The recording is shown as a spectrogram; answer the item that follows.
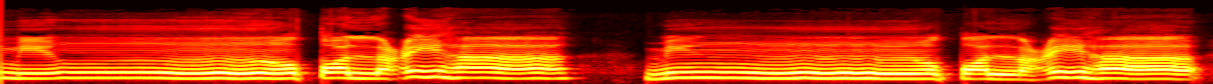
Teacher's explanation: اس نون کو ہم نے ظاہر نہیں کیا بلکہ ہم نے اس کو چھپایا، ہم نے اخفا کیا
